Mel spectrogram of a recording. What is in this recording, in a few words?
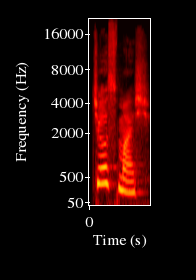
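"чӧсмась", Komi, female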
